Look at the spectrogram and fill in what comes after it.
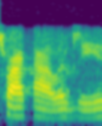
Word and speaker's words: trichology: And is Trichology not Trichology? – No, it's Trichology. It's the study of the hair and scalp. – Right. Okay. So the H is silent.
